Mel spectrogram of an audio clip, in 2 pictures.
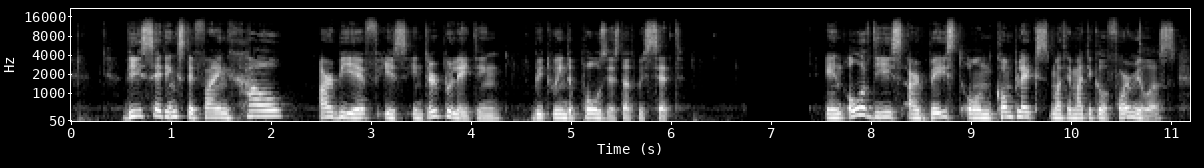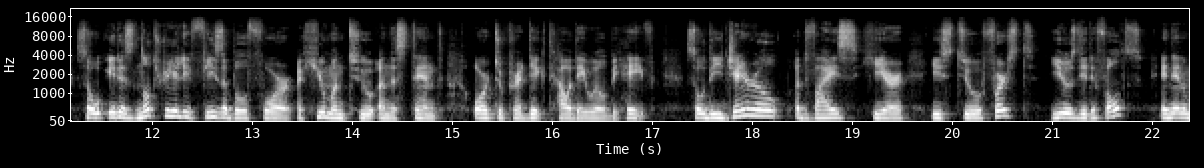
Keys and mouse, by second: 0.0 KP_1, 0.2 g, 1.7 g, 4.3 g, 6.2 s, 7.2-8.3 drag.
